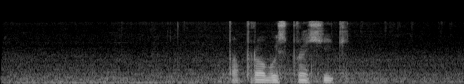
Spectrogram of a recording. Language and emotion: Russian, neutral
